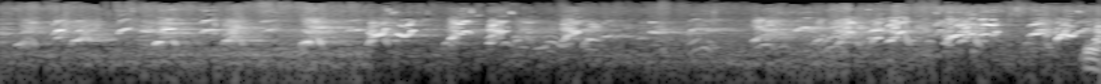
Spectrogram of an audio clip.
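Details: Podenco Andaluz dogs giving chase to a rabbit while hunting: bursts of high yelps and barks, roughly two per second, mixed with a man's excited voice urging the dogs on.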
